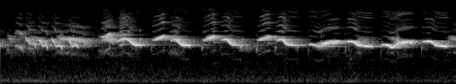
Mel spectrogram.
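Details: Loud, sustained song from an actively singing wambi mandarin bird, a flowing chain of wavy, looping whistled phrases at steady pitch, each swooping up and down with sharp high overtones, without pause.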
